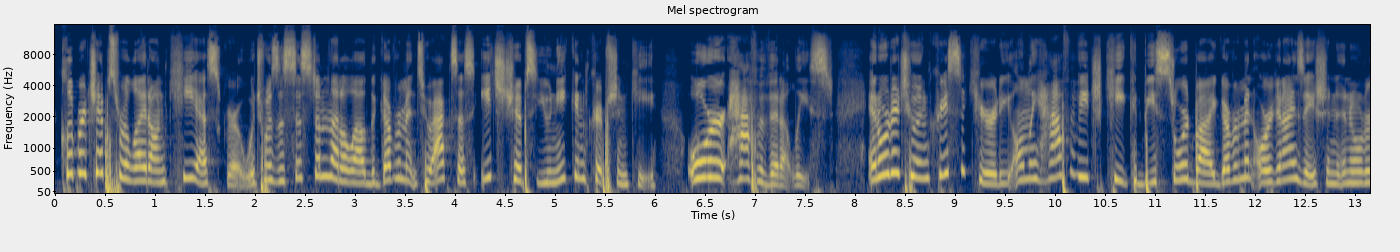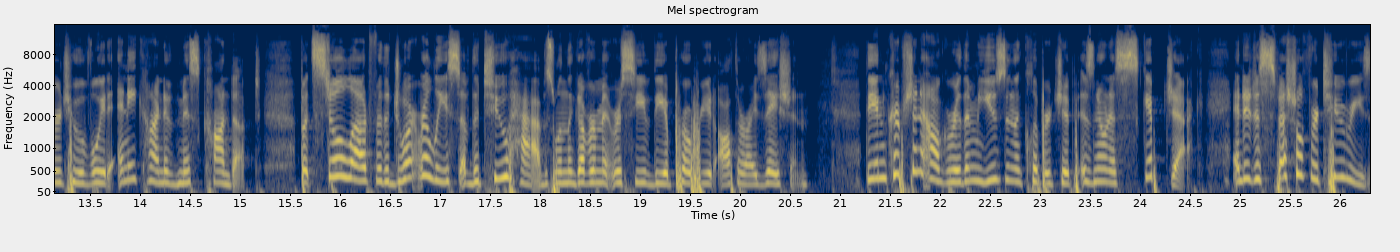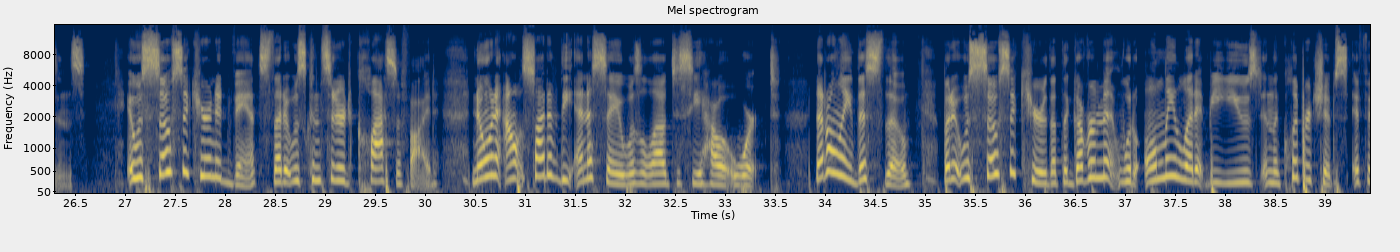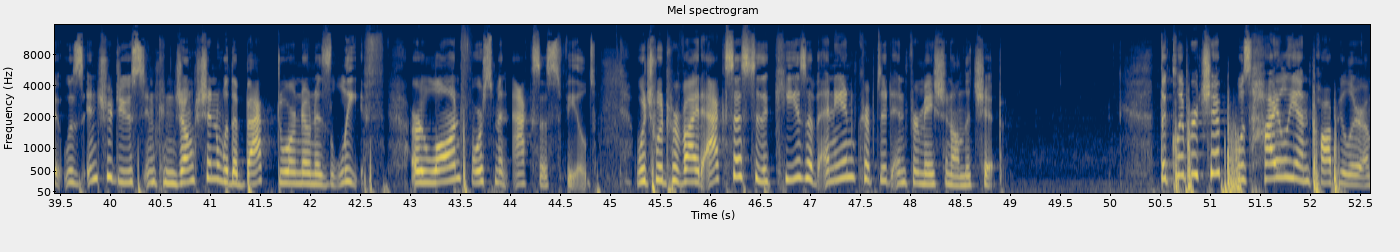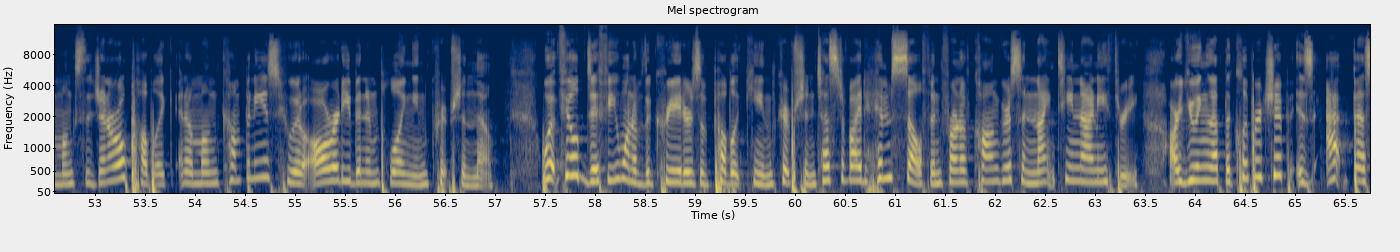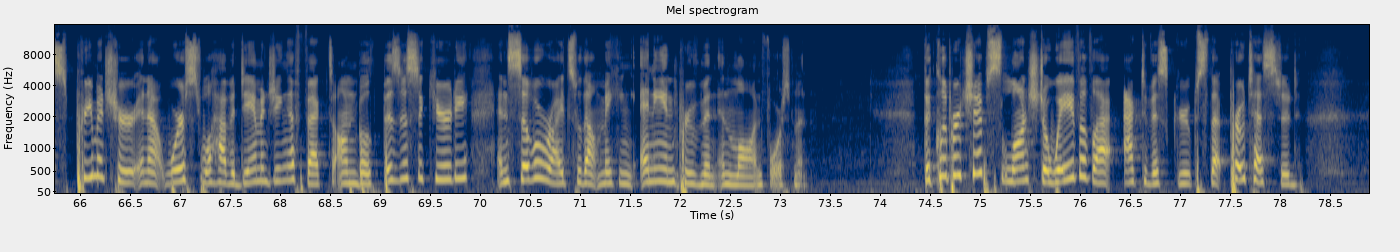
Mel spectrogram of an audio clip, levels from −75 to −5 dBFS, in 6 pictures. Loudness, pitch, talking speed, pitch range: -20 LUFS, 270 Hz, 185 wpm, 235-330 Hz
